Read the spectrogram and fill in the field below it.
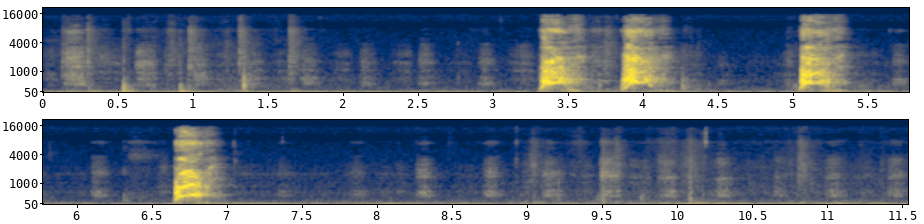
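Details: A talkative pet dog indoors giving four loud, short, harsh vocal bursts, spaced one to two seconds apart, between quieter panting, snuffling and soft whining sounds.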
